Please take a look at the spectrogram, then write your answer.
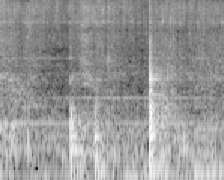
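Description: Boiled chana dal being stirred into mutton qeema in a pan, with three distinct spoon scrapes and clatters over a faint, steady sizzle.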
